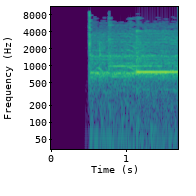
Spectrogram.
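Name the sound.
doorbell ringing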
